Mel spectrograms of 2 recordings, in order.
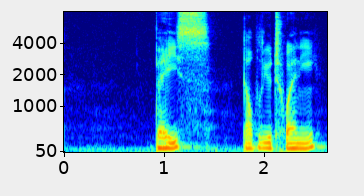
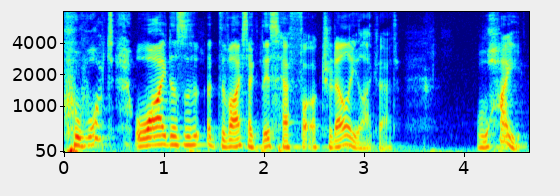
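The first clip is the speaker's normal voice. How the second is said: incredulous, can't believe the feature exists; surprised disbelief; 4 semitones higher than usual. Real, not acted. Reviewer baffled that a cheap player shares files, surprised. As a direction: pitch jumps up, a baffled what.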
